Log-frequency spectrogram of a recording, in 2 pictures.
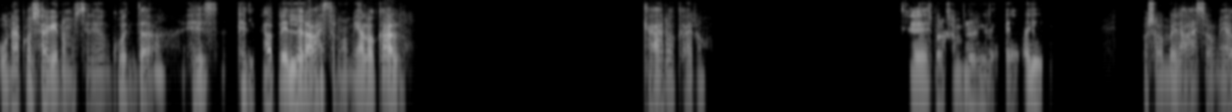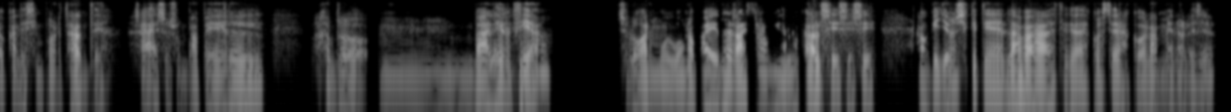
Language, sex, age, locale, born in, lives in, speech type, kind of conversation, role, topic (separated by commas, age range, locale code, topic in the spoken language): Spanish, male, 20-24, es-ES, Spain, Spain, conversation, unstructured, none, ¿Qué hace que un lugar sea perfecto para una escapada de fin de semana?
